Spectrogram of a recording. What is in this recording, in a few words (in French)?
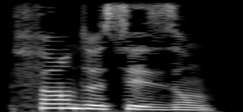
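"fin de saison", French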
